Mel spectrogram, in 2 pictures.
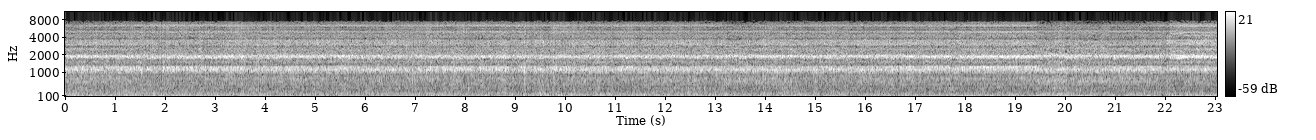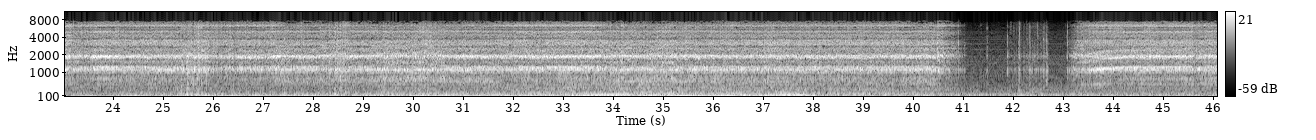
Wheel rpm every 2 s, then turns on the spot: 160, 160, 160, 160, 160, 160, 160, 160, 160, 160, 160, 160, 160, 160, 160, 160, 160, 160, 160, 160, 60, 50, 160.
none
